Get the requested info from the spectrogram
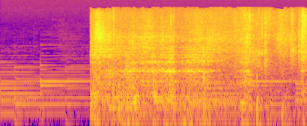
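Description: Soft background music with sustained piano-like notes, then, about a second in, a sudden loud rough scrubbing noise of a brush working over a paint-stripped wooden chair seat, lasting about three seconds.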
